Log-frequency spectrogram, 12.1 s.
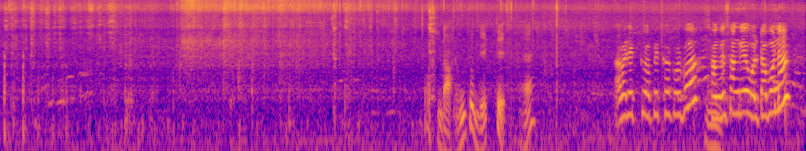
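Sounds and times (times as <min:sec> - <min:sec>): spatula scraping and tapping pan: 0:00.0 - 0:06.8
fritters sizzling in hot oil: 0:00.0 - 0:12.0.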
